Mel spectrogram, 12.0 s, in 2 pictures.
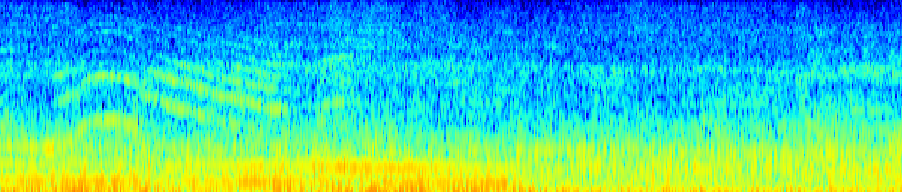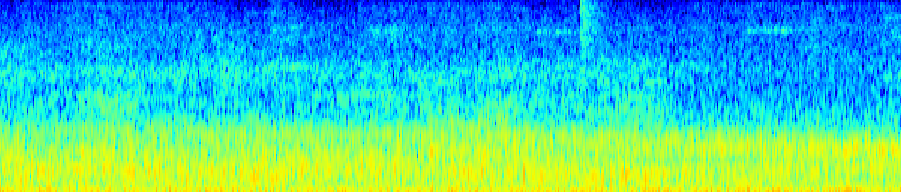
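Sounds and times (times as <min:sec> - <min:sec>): brief whine: 0:00.0 - 0:03.0
train wheels rumbling on track: 0:00.0 - 0:12.0.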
